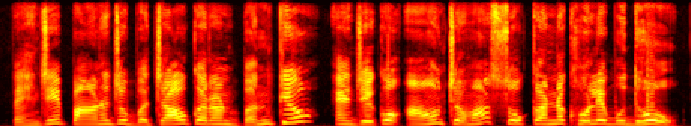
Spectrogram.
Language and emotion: Sindhi, angry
